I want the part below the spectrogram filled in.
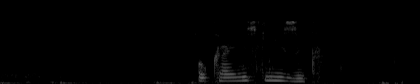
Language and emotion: Russian, neutral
